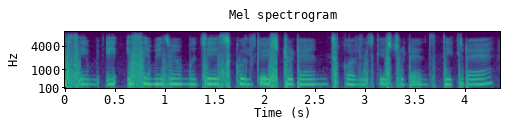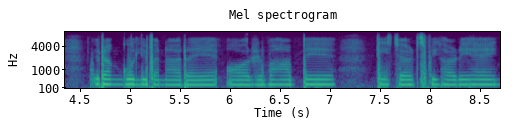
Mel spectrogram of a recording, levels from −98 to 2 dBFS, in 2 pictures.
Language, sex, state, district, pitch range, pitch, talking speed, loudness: Hindi, female, Uttar Pradesh, Etah, 210-230 Hz, 220 Hz, 160 wpm, -34 LUFS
